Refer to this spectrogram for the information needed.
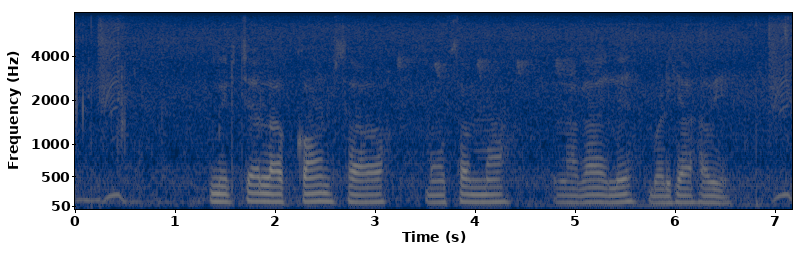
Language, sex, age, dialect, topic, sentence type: Chhattisgarhi, male, 18-24, Northern/Bhandar, agriculture, question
